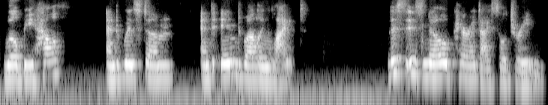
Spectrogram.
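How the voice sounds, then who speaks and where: A woman recites a poem with slow, deliberate phrasing. Her voice is somewhat low and calm, and she lets each line settle before moving on. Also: poor audio. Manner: slow, measured, solemn recitation. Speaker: reader at a workshop. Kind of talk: poetry reading.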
